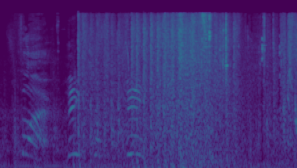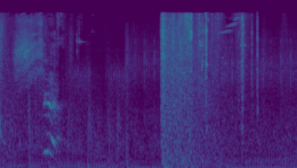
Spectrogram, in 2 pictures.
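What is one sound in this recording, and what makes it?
Rifle shots crack and echo.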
